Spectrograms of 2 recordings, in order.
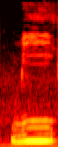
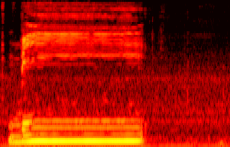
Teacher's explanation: Jadi dari pita suara bi memenuhi tenggorokan ke mulut ya. Bi, kalau kita rasakan ketika kita bicara kasrah, lidah tengah itu agak menyempit di atas bagian tengah. Nah, itulah yang membuat dia mengeluarkan suara i. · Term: ya al-maddiyah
